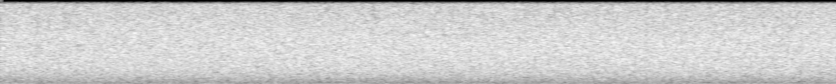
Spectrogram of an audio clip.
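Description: Steady, even hiss of recording noise with no other distinct sound.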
